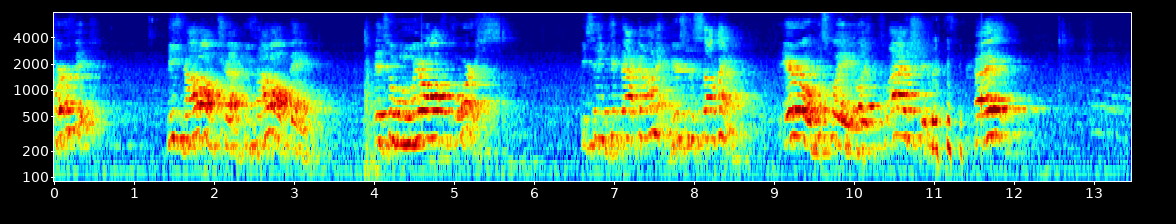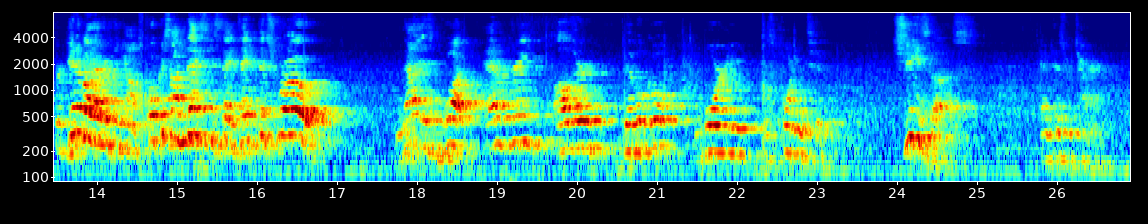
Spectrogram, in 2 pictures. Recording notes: Due to technical difficulties the sound quality of this week's sermon is less than our standard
